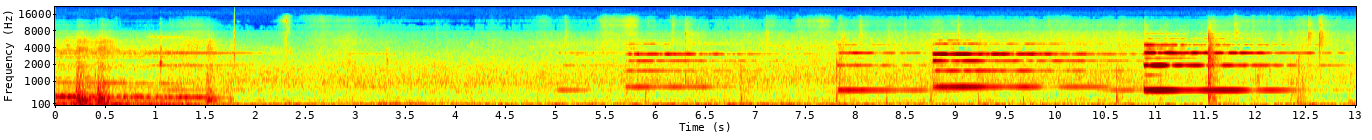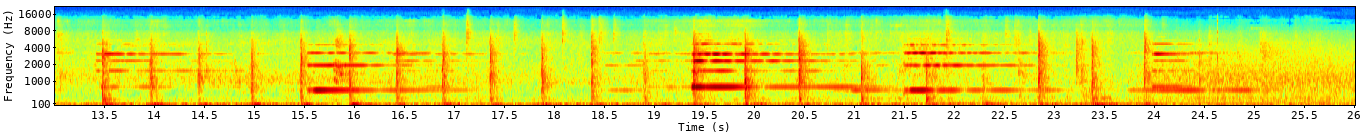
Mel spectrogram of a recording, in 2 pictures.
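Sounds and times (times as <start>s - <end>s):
train running rumble: 0.0s - 1.9s, 4.8s - 26.0s.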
